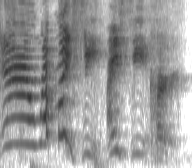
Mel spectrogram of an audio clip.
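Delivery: loud, high-pitched, shrill, entitled, demanding voice. Acting out an invented houseguest character who becomes the worst guy. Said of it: "becomes the worst guy ever".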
